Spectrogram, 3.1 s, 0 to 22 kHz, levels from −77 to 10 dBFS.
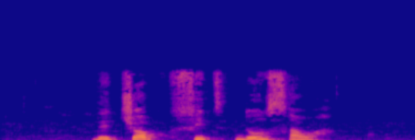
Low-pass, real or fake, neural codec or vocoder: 10.8 kHz; real; none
